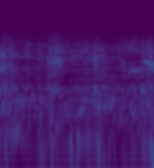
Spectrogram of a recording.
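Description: Faint, muffled hoofbeats of a horse cantering on a sand arena.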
